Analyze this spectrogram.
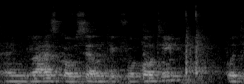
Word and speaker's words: Celtic: But if you're describing the culture, you would say Celtic. And the reason you do that, usually in English, CE is pronounced S. But the reason this is K is because it comes from the Irish language.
